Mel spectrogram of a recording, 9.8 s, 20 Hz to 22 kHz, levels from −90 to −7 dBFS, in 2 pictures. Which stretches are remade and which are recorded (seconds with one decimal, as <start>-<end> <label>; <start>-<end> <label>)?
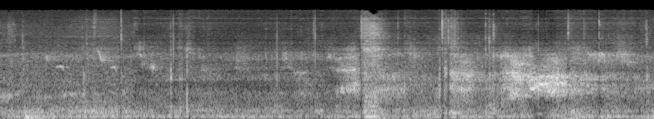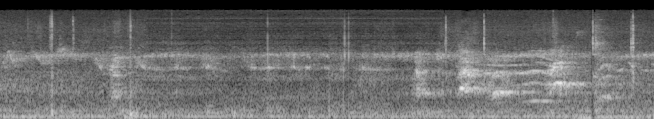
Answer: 0.0-1.0 recorded; 1.0-4.8 remade; 4.8-6.0 recorded; 6.0-8.2 remade; 8.2-9.8 recorded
